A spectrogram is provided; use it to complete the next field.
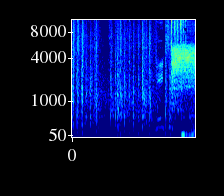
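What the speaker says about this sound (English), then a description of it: "Do hear gunfire over here, though." Rapid bursts of automatic gunfire crackle in Fallout 4 as raiders fight Minutemen, quick rhythmic shots that fade in and out at a distance, with a faint electronic tone near the end.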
